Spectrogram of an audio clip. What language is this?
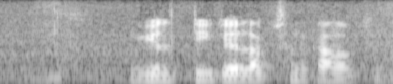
Bhojpuri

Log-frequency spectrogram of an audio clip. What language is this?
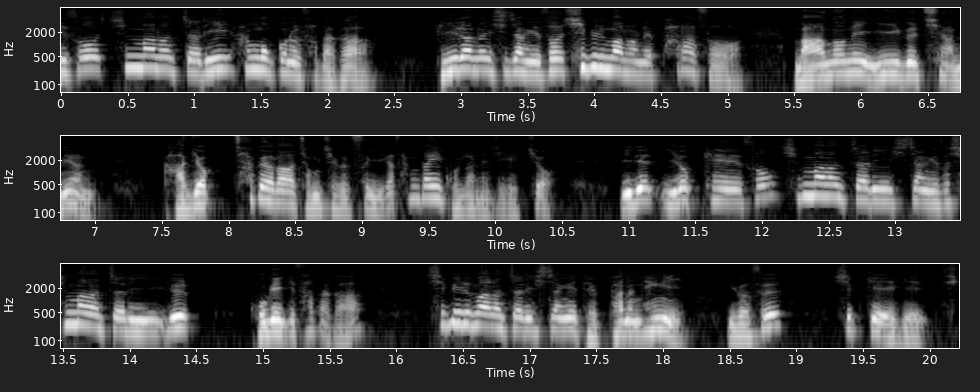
Korean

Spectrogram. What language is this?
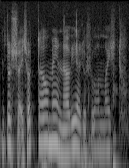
Finnish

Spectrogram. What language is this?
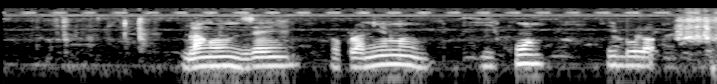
Baoulé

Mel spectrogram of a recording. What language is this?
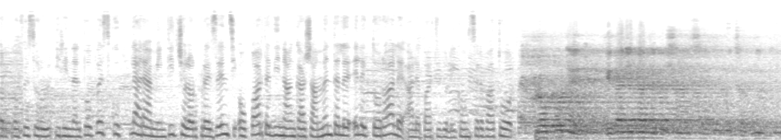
Romanian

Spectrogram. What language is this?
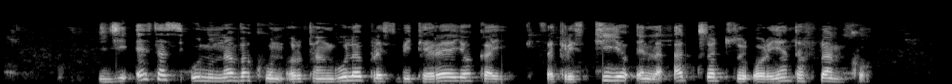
Esperanto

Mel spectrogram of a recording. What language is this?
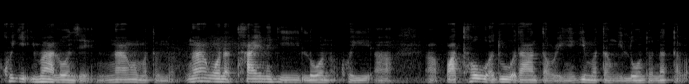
Manipuri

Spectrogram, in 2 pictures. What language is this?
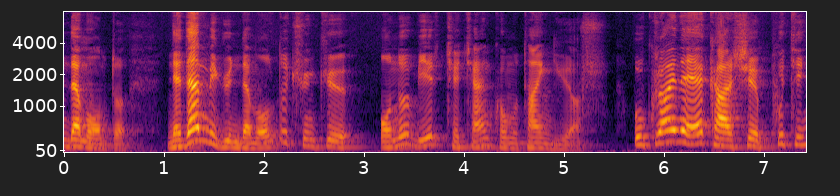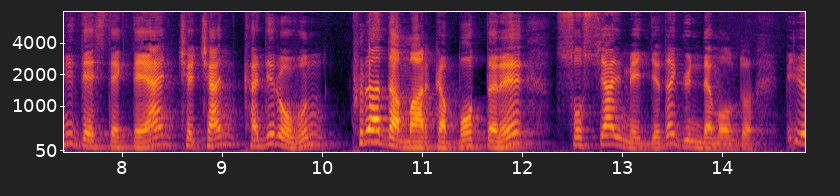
Turkish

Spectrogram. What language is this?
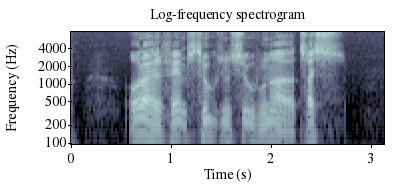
Danish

